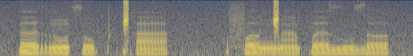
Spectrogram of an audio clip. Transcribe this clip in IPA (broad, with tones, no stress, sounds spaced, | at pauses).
ɜ˦˨ r õ˧ θ o˨˦ p ǁʰ a˦˨ | f ʌ˦˨ ŋ͡ǁ ã˨ p ɜ˦ ɣ u˦ ð ʌ˦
